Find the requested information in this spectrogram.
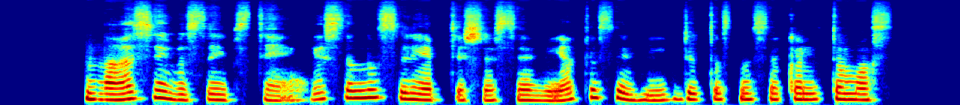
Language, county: Lithuanian, Telšiai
